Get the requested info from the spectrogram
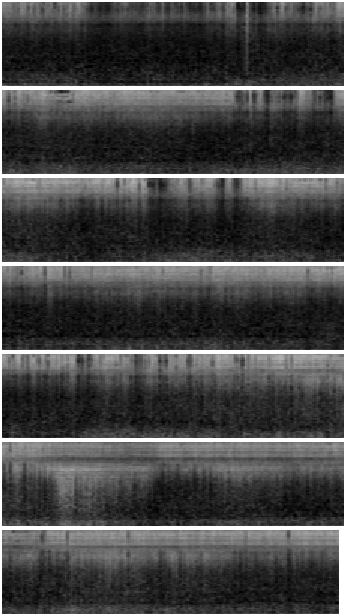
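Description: Wind rushing over the microphone of a moving motorcycle, with the engine running underneath. The noise dips briefly about three-quarters of the way through.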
